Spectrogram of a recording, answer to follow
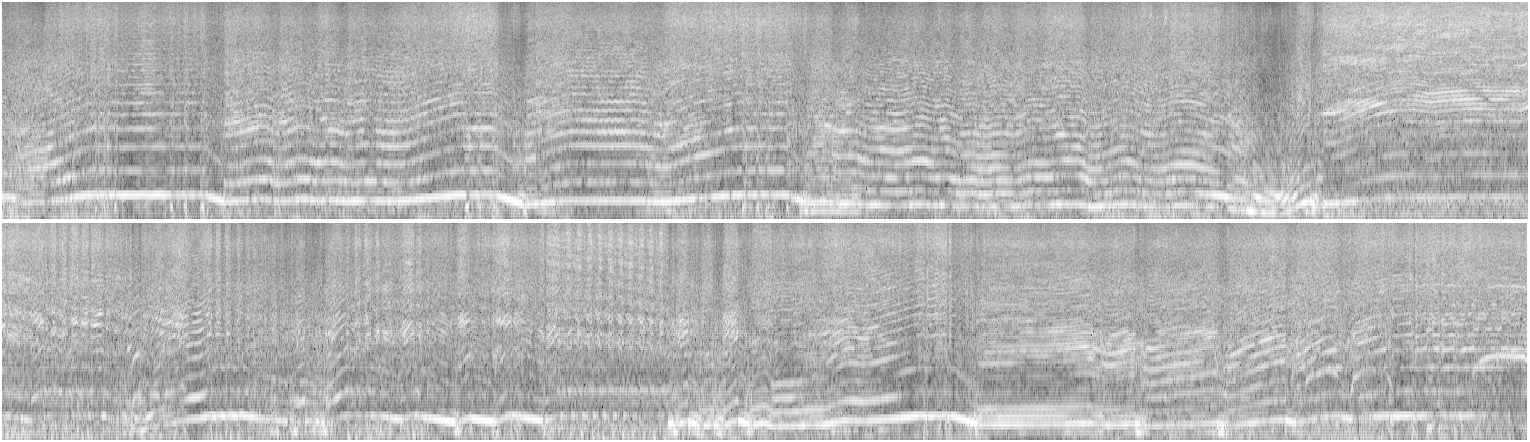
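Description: A motorcycle engine revs hard through a burnout while the rear tyre spins in a cloud of smoke. The revs climb and hold at a steady top pitch for stretches, then dip and climb again over and over. About halfway through they drop low once before rising again.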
